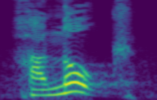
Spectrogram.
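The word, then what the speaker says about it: Hanok (חנוך): 以诺名字的在希伯来文的里面的这个发音叫 Hanok。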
